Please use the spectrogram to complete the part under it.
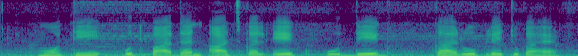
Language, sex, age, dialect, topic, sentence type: Hindi, male, 25-30, Marwari Dhudhari, agriculture, statement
